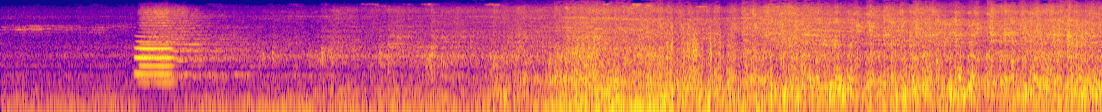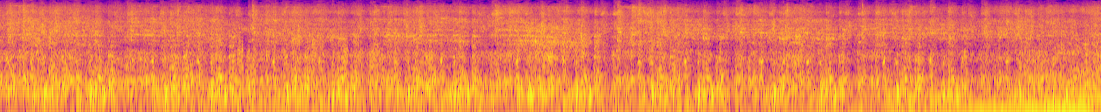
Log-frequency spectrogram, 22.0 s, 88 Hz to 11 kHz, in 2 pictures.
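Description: Twin WDP4D diesel locomotives (EMD two-stroke engines) give one short horn blast about a second and a half in. The Shatabdi Express then rushes past at speed: the engines' rumble builds, then the coach wheels keep up a loud clatter over the rail joints, with a low drone that strengthens near the end.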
